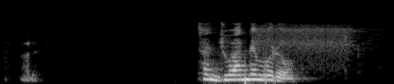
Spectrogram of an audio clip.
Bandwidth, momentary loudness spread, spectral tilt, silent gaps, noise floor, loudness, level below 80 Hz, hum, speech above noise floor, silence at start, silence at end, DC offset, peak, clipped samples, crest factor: 7.4 kHz; 23 LU; -7 dB/octave; 0.66-1.96 s; -48 dBFS; -17 LUFS; -50 dBFS; none; 32 dB; 0.25 s; 0.7 s; under 0.1%; -4 dBFS; under 0.1%; 18 dB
